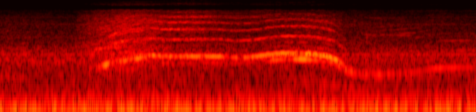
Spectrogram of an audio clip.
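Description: FPV quadcopter motors whining. The pitch climbs about half a second in, holds with a slight waver, then drops away near the end as the throttle comes up and backs off.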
